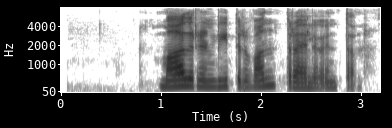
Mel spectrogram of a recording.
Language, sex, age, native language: Icelandic, female, 40-49, Icelandic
